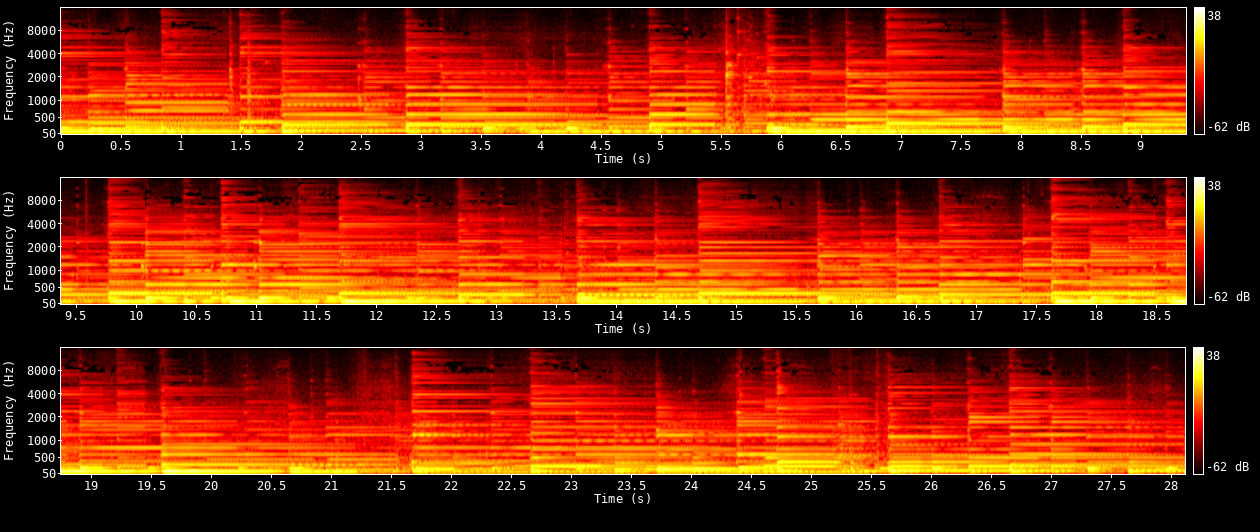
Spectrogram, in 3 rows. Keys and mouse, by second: 0.6 s, 5.3 click, 7.4 s, 11.4 shift+middle click, 14.2-15.4 drag, 17.1 e, 17.8 ctrl+r, 23.1 click, 24.5 s, 27.5 ctrl+r.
